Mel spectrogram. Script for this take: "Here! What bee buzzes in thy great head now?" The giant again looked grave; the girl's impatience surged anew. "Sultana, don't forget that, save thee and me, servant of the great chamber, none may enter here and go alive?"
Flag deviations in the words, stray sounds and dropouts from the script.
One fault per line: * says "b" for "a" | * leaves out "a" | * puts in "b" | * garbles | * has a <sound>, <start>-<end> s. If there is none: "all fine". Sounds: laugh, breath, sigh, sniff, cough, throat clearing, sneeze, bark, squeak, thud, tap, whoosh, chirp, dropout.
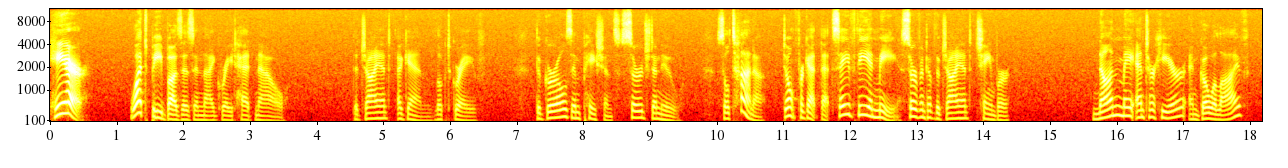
* says "giant" for "great"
